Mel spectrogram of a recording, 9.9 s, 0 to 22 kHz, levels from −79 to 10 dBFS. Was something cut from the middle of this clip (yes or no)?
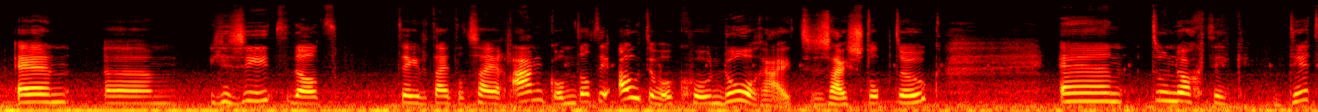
no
